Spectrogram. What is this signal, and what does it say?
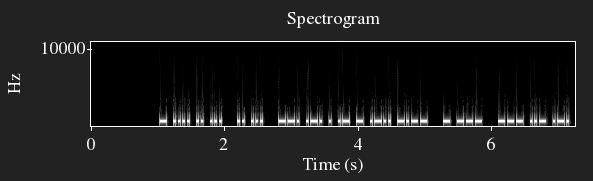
Morse code, heard as a keyed tone, about 34 wpm, 700 Hz. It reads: THIS IS GREATLY TO OUR
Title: Sentences from Top 1400 Words 35wpm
